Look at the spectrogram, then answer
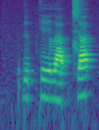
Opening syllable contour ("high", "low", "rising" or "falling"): low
